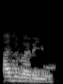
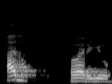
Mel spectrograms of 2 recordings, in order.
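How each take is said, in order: First: Said in the usual way. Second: Slow careful pronunciation. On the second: Shown as a demonstration. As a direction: say Adhvaryu slowly, every syllable clear.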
